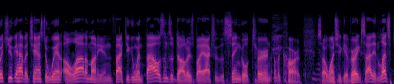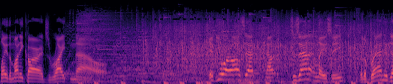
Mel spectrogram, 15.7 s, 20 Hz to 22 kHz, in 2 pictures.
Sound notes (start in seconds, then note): 9.7 applause; 11.1 theme music playing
